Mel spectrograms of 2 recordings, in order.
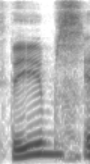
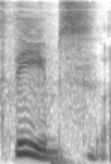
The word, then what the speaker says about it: Thebes: I don't even know how to pronounce that. – Thebes. It's Thebes.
